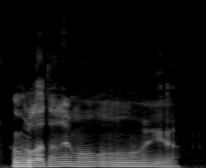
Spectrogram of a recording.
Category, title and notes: Speech > Solo speech
A sample of me calling my boyfriend
personal, sample, sound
